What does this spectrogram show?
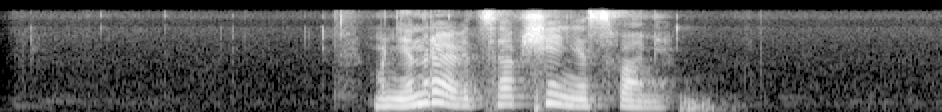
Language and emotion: Russian, positive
